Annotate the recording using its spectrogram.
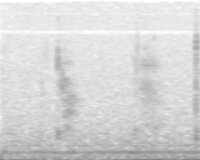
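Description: Near silence: room tone with a faint whispered "yeah" from a woman.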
